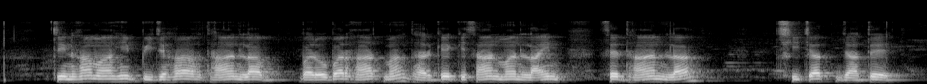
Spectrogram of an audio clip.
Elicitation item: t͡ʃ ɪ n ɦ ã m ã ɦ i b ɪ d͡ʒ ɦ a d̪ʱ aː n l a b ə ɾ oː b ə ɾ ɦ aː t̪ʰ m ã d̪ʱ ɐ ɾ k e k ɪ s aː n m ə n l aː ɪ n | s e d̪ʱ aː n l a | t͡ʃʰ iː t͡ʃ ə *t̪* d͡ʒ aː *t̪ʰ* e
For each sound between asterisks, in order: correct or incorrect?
correct, incorrect: t̪

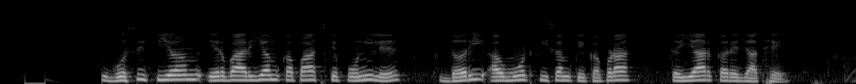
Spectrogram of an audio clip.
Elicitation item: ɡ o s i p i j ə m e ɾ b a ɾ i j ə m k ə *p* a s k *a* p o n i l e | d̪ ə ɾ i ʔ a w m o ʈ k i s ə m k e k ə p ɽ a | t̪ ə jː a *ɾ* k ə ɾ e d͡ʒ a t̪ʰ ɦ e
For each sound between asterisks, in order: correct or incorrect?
correct, incorrect: e, correct

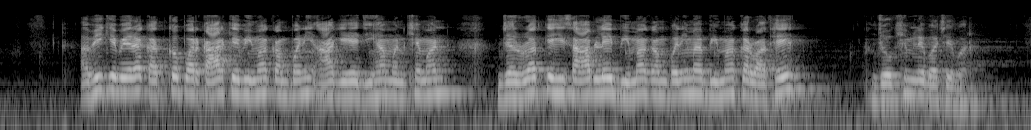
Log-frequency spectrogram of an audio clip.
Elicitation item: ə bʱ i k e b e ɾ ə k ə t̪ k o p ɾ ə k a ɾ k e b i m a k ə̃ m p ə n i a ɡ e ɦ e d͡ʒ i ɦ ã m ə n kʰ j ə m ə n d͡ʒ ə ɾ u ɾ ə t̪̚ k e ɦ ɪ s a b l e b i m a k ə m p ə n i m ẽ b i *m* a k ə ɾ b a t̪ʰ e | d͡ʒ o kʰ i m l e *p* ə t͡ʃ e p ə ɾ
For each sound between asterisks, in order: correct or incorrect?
correct, incorrect: b

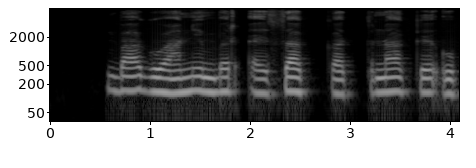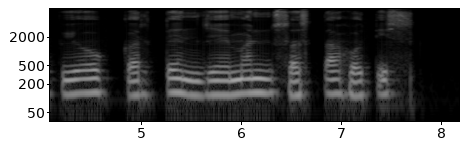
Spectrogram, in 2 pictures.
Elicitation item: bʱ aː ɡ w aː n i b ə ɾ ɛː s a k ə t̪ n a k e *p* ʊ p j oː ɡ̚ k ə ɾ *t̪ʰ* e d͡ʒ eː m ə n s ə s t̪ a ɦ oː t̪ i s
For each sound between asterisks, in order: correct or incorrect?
incorrect: ʔ, incorrect: t̪

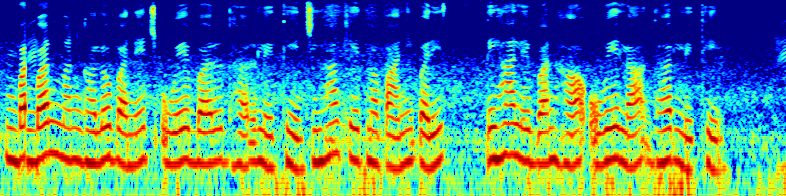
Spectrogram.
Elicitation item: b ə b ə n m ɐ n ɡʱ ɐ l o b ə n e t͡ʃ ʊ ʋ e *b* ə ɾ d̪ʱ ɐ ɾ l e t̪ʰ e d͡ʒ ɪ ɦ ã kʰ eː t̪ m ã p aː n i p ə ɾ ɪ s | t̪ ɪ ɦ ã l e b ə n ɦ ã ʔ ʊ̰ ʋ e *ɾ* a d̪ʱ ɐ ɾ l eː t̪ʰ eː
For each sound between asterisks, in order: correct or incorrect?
correct, incorrect: l

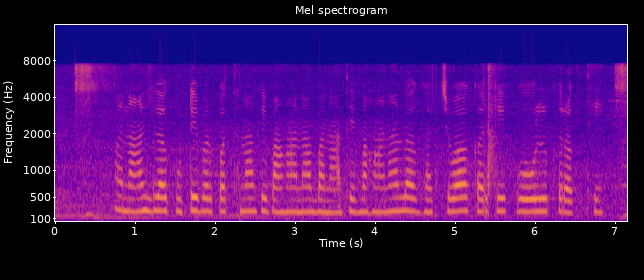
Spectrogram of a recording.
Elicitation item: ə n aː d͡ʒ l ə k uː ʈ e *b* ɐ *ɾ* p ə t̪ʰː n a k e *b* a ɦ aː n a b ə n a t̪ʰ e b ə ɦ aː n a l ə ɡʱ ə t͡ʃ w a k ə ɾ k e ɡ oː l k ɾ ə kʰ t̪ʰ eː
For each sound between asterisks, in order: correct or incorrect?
incorrect: p, correct, correct

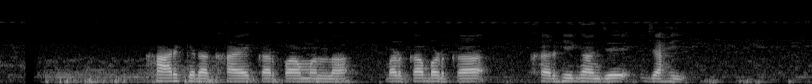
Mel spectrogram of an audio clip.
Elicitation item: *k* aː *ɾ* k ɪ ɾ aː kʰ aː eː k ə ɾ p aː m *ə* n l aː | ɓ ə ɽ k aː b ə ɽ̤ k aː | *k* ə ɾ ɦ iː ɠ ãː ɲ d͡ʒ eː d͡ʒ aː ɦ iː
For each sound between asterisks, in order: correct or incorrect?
incorrect: kʰ, correct, correct, incorrect: kʰ

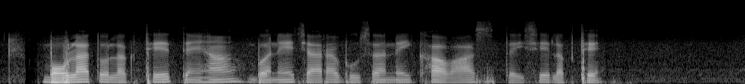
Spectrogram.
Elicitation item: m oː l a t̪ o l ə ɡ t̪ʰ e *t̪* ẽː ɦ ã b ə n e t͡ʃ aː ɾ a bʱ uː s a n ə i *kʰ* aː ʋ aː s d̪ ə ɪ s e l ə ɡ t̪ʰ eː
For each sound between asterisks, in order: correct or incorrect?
correct, correct

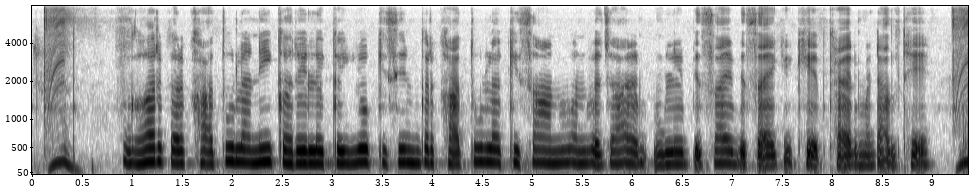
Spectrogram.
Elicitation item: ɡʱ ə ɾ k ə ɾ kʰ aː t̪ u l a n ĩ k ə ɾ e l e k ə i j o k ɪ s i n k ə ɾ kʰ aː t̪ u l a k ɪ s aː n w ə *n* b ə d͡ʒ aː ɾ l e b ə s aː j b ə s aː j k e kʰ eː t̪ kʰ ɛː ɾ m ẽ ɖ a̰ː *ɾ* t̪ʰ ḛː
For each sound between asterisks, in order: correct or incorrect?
correct, incorrect: l

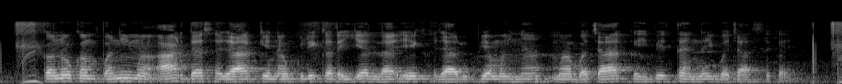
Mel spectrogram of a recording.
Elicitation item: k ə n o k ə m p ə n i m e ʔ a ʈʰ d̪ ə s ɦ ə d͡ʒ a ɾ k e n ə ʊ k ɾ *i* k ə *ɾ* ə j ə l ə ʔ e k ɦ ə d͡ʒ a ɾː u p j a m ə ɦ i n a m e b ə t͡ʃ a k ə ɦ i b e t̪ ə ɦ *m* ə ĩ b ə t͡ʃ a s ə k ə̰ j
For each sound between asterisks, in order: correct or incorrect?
correct, correct, incorrect: n

